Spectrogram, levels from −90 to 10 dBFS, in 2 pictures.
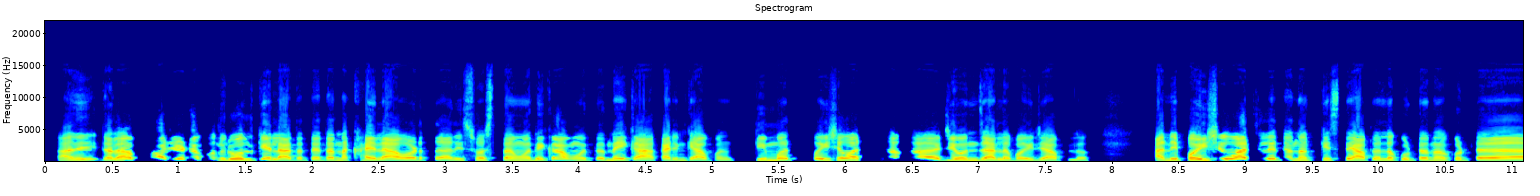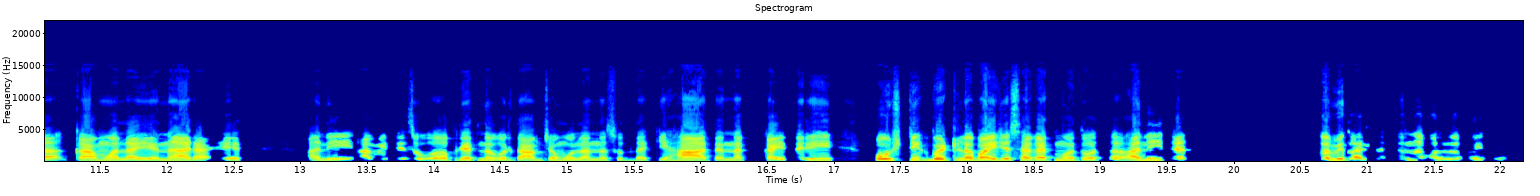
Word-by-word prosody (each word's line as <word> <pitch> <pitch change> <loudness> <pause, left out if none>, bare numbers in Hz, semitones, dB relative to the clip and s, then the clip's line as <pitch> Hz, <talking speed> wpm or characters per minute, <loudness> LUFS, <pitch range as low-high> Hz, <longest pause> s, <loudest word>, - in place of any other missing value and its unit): आणि 195 +4 +1
त्याला 205 +1 +3
भाजी 200 0 -1
टाकून 210 +2 -6
रोल 220 +1 +3
केला, 190 -4 +4
तर - - -3
ते 215 - 0
त्यांना 220 +1 0
खायला 175 +2 +2
आवडतं 200 +2 +1
आणि 210 +1 -2
स्वस्तामध्ये 195 0 -2
काम 185 -1 0
होतं, 175 +2 -5
नाही 240 +1 +1
का. - - +4
कारण 170 +2 0
की 190 - -3
आपण 185 +2 -2 0.2
किंमत 220 +4 -1 0.2
पैसे 240 +3 0
वाचून 265 -1 -1
नका, 185 0 +1
जेवण 210 +1 +1
झालं 175 -3 +2
पाहिजे 170 -1 -2
आपलं 155 -1 -4 0.5
आणि 220 +5 +3
पैसे 215 +2 +4
वाचले 230 +1 +4
तर 235 0 -6
नक्कीच 230 +2 -4
ते 240 - +3
आपल्याला 220 0 +2
कुठं 200 -1 -3
ना 205 0 0
कुठं 200 -1 +3
कामाला 175 +1 +2
येणार 175 +1 +2
आहेत 160 +2 -2 0.5
आणि 195 +4 -4
आम्ही 205 +3 -6
तेच 230 - -6
अ, 180 0 +1
प्रयत्न 200 +1 +1
करतो 190 -1 -2
आमच्या 180 +2 0
मुलांनासुद्धा 180 -1 -5
की 185 - -6
हा 200 -2 +7
त्यांना 175 +3 -2 0.2
काहीतरी 210 +7 -1 0.3
पौष्टिक 230 +3 +3
भेटलं 230 +1 +6
पाहिजे 230 0 +6
सगळ्यात 215 0 +2
महत्त्वाचं 200 +3 -2
आणि 220 +5 +2
त्यात 255 +1 +2 1.0
कमी 215 +2 +4
खर्चात 195 +10 0
त्यांना 215 0 -6
बनलं 380 - -5
पाहिजे. 485 -2 -11
200 Hz, 175 wpm, -23 LUFS, 180-220 Hz, 1.0 s, हा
